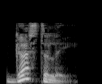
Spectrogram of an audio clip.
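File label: "gustily", British English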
